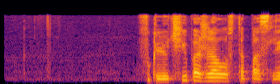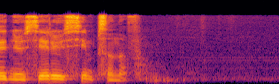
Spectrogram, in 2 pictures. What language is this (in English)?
Russian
